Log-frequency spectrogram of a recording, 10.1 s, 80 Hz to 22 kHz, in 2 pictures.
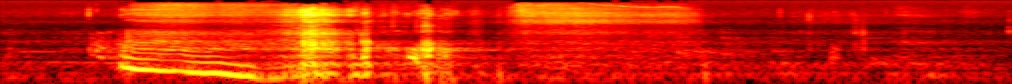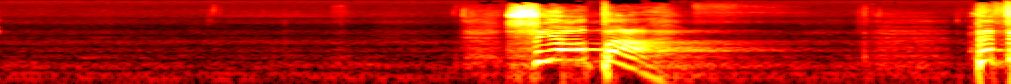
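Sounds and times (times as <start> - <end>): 
person yawning: 0.5 - 2.6
speech: 0.6 - 1.0, 7.7 - 8.5.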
